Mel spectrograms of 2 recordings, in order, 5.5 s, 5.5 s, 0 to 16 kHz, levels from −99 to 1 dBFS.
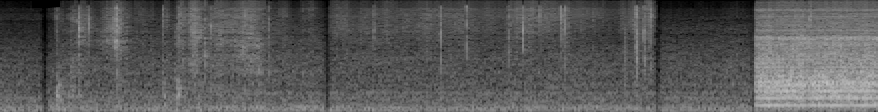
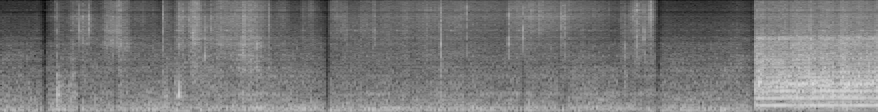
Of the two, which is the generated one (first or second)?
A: second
